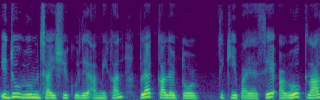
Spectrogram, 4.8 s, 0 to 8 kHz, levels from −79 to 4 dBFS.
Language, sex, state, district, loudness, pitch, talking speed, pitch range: Nagamese, female, Nagaland, Dimapur, -16 LUFS, 210 Hz, 200 wpm, 195-240 Hz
